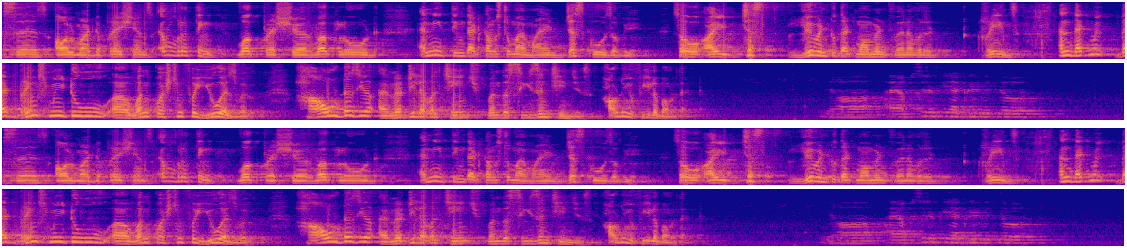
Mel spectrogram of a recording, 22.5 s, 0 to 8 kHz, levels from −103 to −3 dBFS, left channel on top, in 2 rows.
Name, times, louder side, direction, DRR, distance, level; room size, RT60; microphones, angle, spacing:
voice 1, 0.0-3.8 4.2-6.3 6.7-9.3 9.8-13.8 14.2-18.0, left 3 dB, 50° left, 7 dB, 1.2 m, -29 dB
voice 2, 19.4-21.5, left 1 dB, 10° left, 2 dB, 6.9 m, -48 dB
29.0 x 17.0 x 7.1 m, 0.97 s
head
